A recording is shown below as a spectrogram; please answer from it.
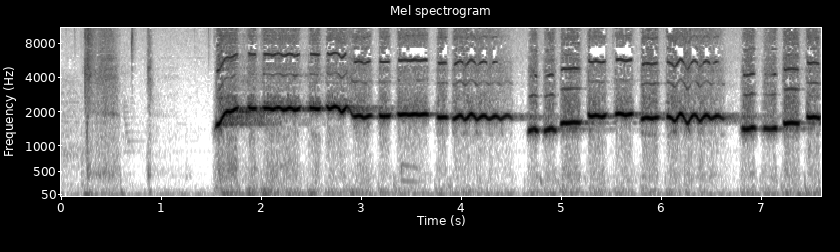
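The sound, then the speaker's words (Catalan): A person whistles a lively, wavering melody in clear, high sustained notes broken into short phrases, starting after a brief faint pause. “I ara us aixeularé més, No, doncs no ens cal, no ens cal. Ara us puc aixeular.”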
